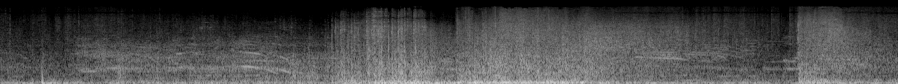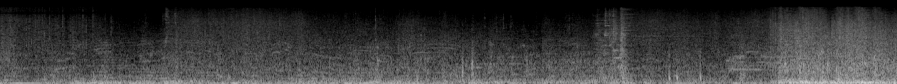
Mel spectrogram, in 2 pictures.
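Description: Waves rush and splash against a ship's hull.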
